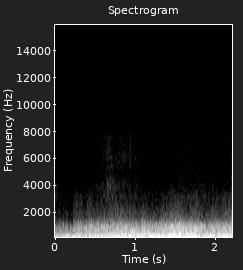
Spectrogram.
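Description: Wind buffeting the microphone: a steady low rumble with a hiss above it.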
